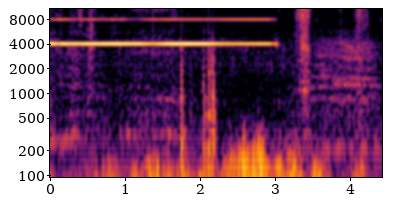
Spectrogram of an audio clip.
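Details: Off-grid wind turbine charge controller: a steady piercing high beep for about three seconds over low room rumble; readings showed 17 volts, and the owner suspects it is the wrong charge controller.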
